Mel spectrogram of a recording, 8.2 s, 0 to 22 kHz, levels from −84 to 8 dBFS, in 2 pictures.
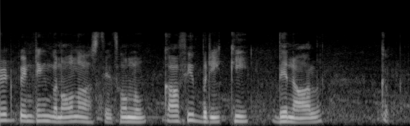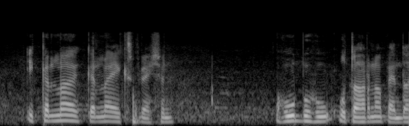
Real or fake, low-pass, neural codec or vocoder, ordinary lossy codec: fake; none; codec, 16 kHz, 4 kbps, X-Codec, HuBERT features, trained on general audio; none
